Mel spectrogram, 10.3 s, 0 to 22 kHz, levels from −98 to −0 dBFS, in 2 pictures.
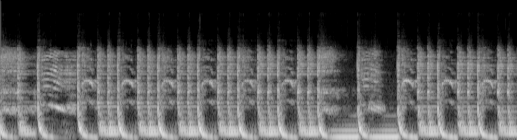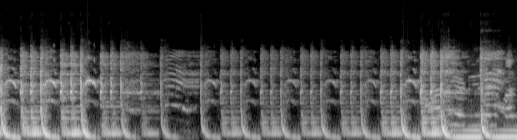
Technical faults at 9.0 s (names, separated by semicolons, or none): zipper noise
